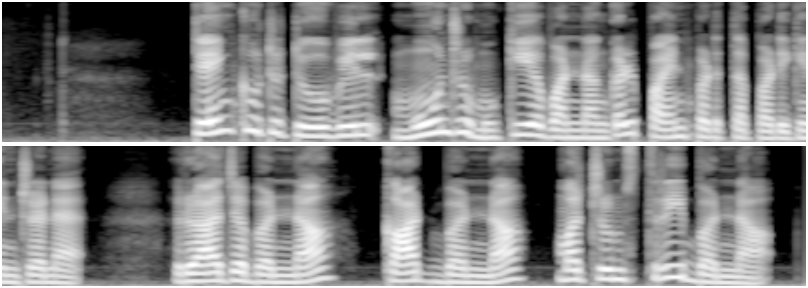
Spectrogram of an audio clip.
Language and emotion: Tamil, neutral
